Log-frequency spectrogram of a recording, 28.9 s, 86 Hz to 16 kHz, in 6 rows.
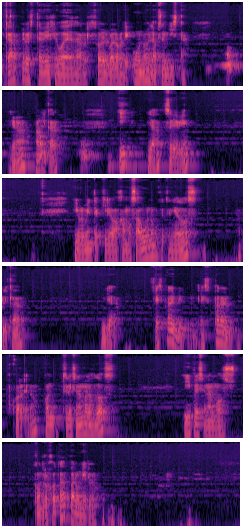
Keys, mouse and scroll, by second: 6.0-7.5 drag, 6.9 Tab, 7.5 middle click, 7.8 middle click, 8.4-10.4 middle drag, 9.9 Tab, 10.4-13.1 drag, 12.1 right click, 14.9 Tab, 16.5 middle click, 17.5 Tab, 18.4 middle click, 19.1-20.8 drag, 20.8-22.4 middle drag, 24.4 middle click, 24.8 ctrl+j, 25.8 middle click, 26.4 Tab, 28.0 a, 28.6 a.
